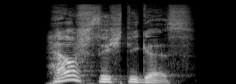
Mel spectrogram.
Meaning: strong/mixed nominative/accusative neuter singular of herrschsüchtig
- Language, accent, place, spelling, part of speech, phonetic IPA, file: German, Germany, Berlin, herrschsüchtiges, adjective, [ˈhɛʁʃˌzʏçtɪɡəs], De-herrschsüchtiges.ogg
